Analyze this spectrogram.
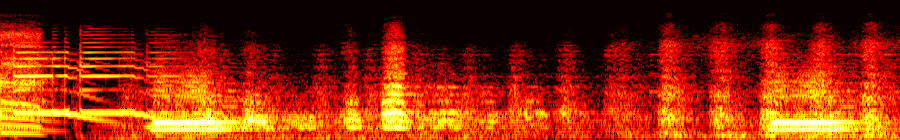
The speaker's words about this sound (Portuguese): A aventura começou logo no comboio.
